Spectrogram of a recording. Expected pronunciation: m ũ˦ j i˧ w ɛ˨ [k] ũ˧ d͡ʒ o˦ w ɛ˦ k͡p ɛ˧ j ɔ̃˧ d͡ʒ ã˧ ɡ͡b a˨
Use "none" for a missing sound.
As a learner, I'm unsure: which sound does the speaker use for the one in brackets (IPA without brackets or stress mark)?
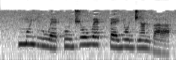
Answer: k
